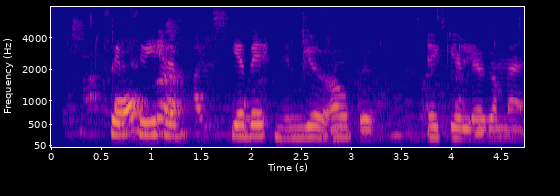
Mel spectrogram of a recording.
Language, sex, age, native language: Icelandic, female, 11, Icelandic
